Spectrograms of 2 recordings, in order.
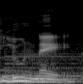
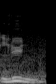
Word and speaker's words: Lune: Obviously, the name, you know, they pronounce it Lune, which I find interesting because it's a French word, right? Lune, which means moon. In a French game, you would assume that at least the name would be pronounced the French way, but no.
